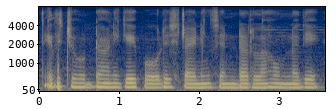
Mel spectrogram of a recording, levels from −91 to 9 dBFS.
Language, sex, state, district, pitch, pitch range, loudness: Telugu, male, Telangana, Hyderabad, 135 Hz, 130-145 Hz, -19 LUFS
